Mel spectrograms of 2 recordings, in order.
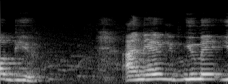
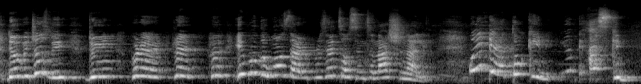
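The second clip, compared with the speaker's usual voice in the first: laughing; 9 semitones higher than usual. Real, not acted. Laughing while mocking.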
